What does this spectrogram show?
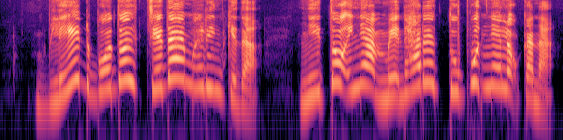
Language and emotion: Santali, angry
